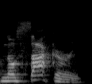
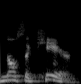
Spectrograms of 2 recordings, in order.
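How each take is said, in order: First: "Nosakari" said in full, every syllable given; proper pronunciation. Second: "Nosakir" said short and anglicized, the last syllable dropped; anglicized name. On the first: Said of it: "her name is pronounced Nosakari". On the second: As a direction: say "Nosakir" the easy English way, clipped at the end. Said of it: "what I would call anglicize my name". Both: Shown as a demonstration.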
